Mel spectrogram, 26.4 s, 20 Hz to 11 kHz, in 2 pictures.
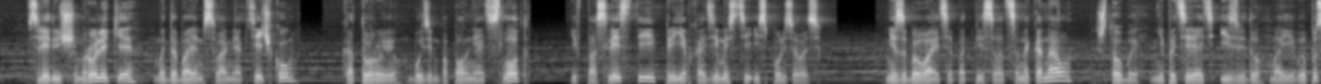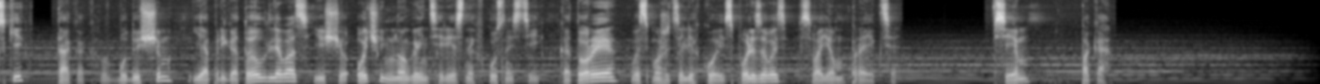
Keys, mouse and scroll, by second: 1.0 Escape.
